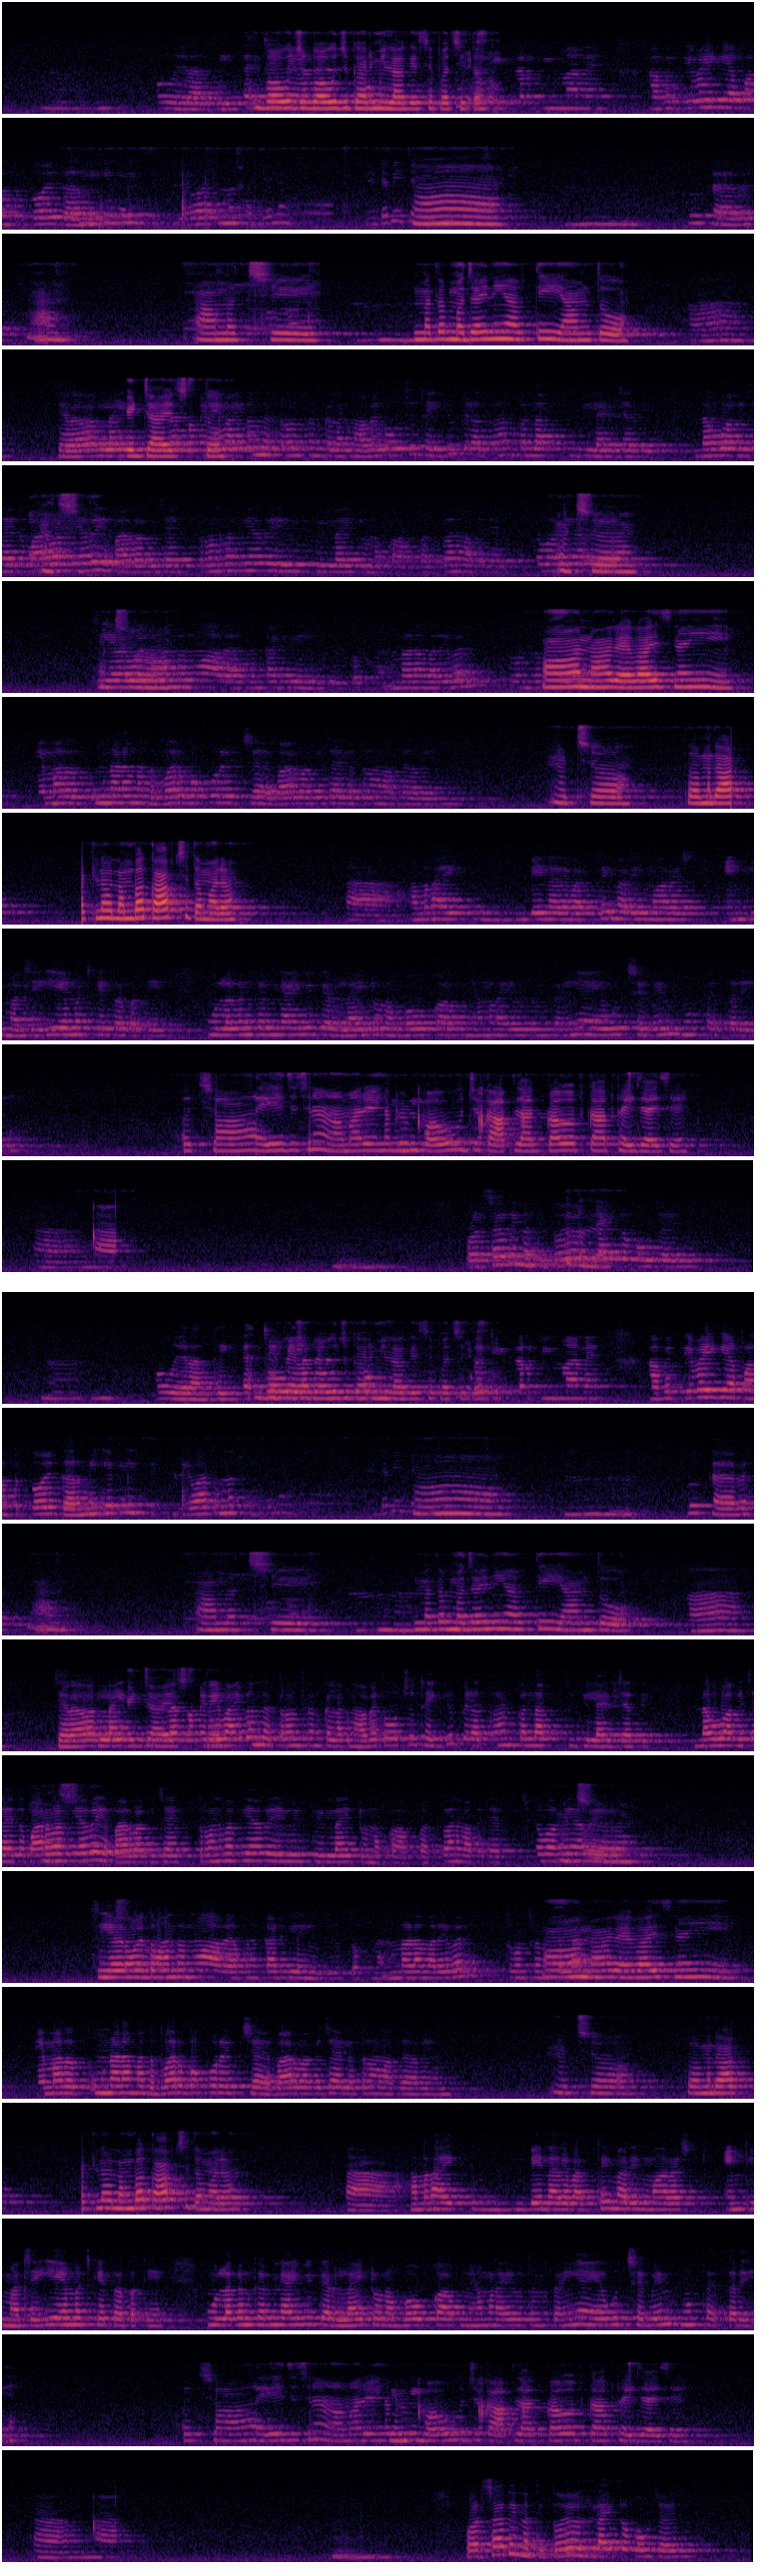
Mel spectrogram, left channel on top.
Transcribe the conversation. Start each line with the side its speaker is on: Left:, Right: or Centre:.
Right: હમ. બઉ હેરાન થઈ ગયા
Left: બઉ
Right: છે પેલા
Left: જ બઉ
Right: પેલા
Left: જ ગરમી લાગે છે, પછી તો.
Right: એટલી ગરમીમાં ને હવે ટેવાય ગયા પણ તોય ગરમી
Left: <unintelligible>
Right: કેટલી છે રેવાતું નથી.
Left: <inaudible> હાઅઅઅ
Right: હમ શું થાય હવે.?
Left: આમ આમાં છી
Right: હમ્મ,
Left: મતલબ મજા નહીં આવતી આમ તો
Right: હા જરાવર લાઈટ
Left: જાય
Right: પેલા
Left: જ
Right: તમે
Left: તો
Right: રેવા આવીને ત્રણ ત્રણ કલાક ના હવે તો ઓછું થઈ ગયું પેલા ત્રણ કલાક સુધી લાઈટ જતી નવ વાગે જાય તો બાર
Left: અચ્છા
Right: વાગે આવે. બાર વાગે જાય ત્રણ વાગે આવે એવી રીતે લાઈટ કામકાજ ત્રણ વાગે જાય તો છ વાગે
Left: અચ્છા
Right: આવે એમ. શિયાળો
Left: અચ્છા
Right: હોય તો વાંધો ન આવે આપણે કાઢી લઈ દિવસો પણ ઉનાળામાં રેવાય.? ત્રણ ત્રણ
Left: હા
Right: કલાક
Left: ના રેવાય જ નહીં.
Right: એમાં તો ઉનાળામાં તો ભર બપોરે જ જાય બાર વાગે જાય એટલે ત્રણ વાગે આવે એમ.
Left: અચ્છા. તો મતલબ <inaudible> લંબા કાપ છે તમારા?
Right: હા. હમણાં એક બેન હારે વાત થઈ મારી મહારાષ્ટ્ એમ પીમાં છે ઈએ એમ જ કહેતા તા કે હું લગન કરીને આઈવી ત્યારે લાઈટો નો બઉ કાપ ને હમણાં એવું તો નતા. અહિયાંઈ એવું જ છે બહેન. હું <unintelligible> કરીએ.
Left: અચ્છા. હા એ જજ ના. અમારે અહિયાં
Right: સિંધી
Left: પે બહુ જ કાપ લાગ કવત કાપ થઈ જાય છે.
Right: હા.
Left: હા.
Right: હમ્મ. વરસાદી નથી તો
Left: શું
Right: એઈ
Left: તમને
Right: લાઇટો બહુ જાય છે.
